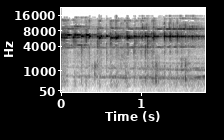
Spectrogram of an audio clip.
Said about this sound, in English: And here comes the fire truck. Over on the right.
